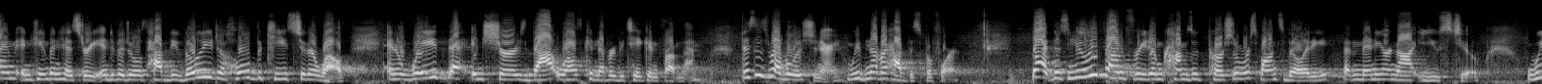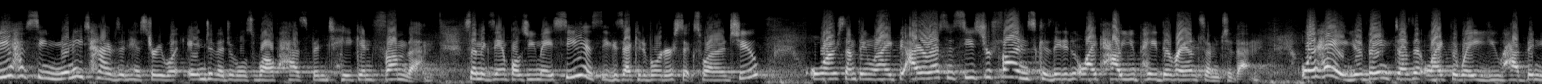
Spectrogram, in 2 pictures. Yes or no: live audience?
yes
